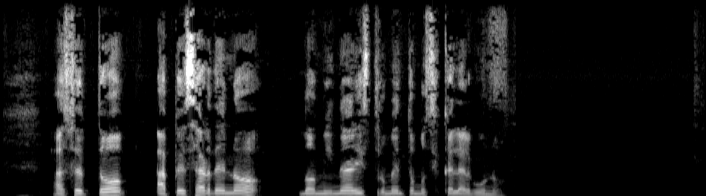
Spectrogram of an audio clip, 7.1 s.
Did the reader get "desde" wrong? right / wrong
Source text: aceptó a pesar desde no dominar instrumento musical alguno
wrong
